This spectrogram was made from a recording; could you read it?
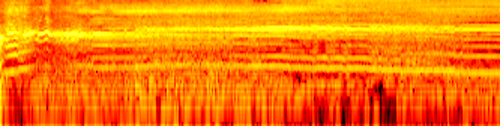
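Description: A frog, picked up by hand, lets out a shrill, sustained distress scream, one continuous wailing cry that holds steady and loud for several seconds, with no other sounds or voices.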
